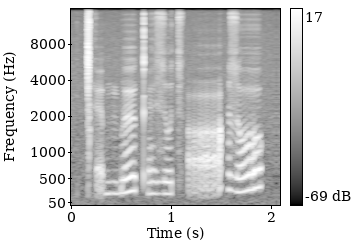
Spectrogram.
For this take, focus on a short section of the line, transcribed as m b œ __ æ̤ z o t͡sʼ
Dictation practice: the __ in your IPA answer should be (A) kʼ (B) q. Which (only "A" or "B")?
A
